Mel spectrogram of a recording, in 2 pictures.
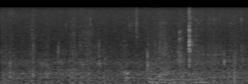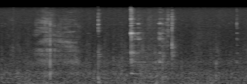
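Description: Close-miked chewing of a bite of bakso meatball, with a few light clinks of a metal fork in the ceramic soup bowl a little after halfway, over a steady low hum.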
